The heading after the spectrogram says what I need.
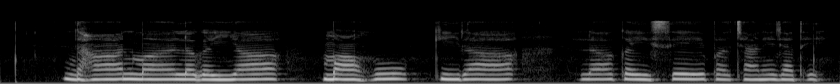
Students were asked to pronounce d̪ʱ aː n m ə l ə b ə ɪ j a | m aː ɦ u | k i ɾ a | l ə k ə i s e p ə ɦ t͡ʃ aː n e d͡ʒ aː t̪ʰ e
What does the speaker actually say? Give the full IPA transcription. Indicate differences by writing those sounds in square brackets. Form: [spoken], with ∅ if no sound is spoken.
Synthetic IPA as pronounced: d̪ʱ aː n m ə l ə [ɡ] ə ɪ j a | m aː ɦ u | k i ɾ a | l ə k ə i s e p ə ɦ t͡ʃ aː n e d͡ʒ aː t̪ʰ e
